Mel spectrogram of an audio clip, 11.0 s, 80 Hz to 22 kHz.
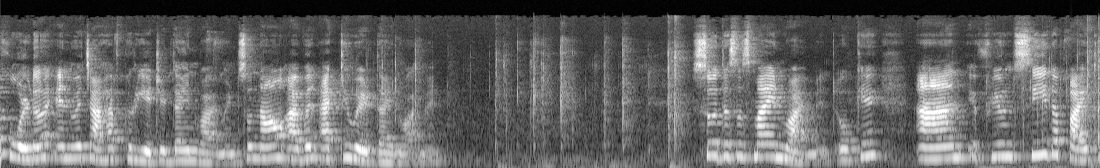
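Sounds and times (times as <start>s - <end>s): keyboard key clicks: 3.7s - 6.9s.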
